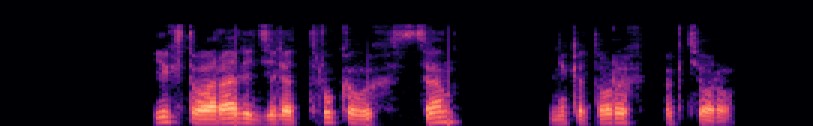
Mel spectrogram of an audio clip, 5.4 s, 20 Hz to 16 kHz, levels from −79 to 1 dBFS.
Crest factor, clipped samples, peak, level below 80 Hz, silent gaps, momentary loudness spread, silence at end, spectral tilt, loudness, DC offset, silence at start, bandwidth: 18 dB; under 0.1%; -2 dBFS; -56 dBFS; 3.20-3.65 s, 4.30-4.41 s; 13 LU; 0.55 s; -5.5 dB/octave; -19 LUFS; under 0.1%; 1 s; 7.8 kHz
